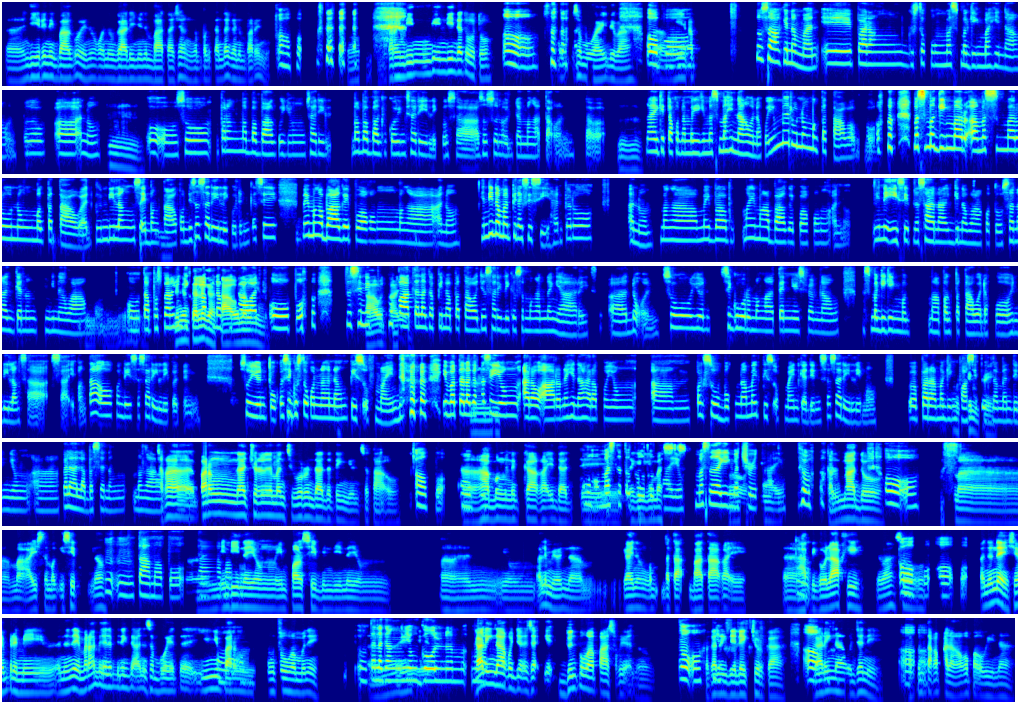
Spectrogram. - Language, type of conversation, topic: Filipino, unstructured, Paano mo gustong makita ang sarili mo pagkalipas ng sampung taon?
- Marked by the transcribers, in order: laugh; other background noise; laugh; laugh; laughing while speaking: "opo"; tapping; chuckle; unintelligible speech; laughing while speaking: "'di wow"; in English: "happy go lucky"; unintelligible speech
